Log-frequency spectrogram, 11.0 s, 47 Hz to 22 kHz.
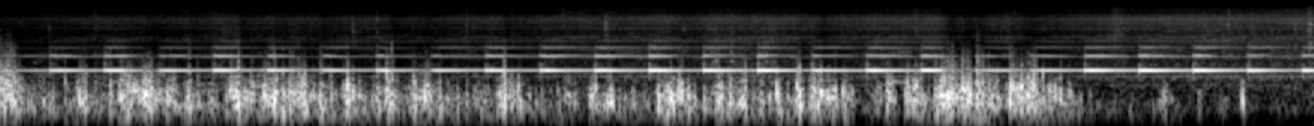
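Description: A level crossing's warning bell ringing on and on in an even, pulsing beat, over the rumble and clicking of a Wakayama Electric Railway 2270-series electric train rolling in on the rails. The train's rumble dies away near the end as it slows for the station.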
